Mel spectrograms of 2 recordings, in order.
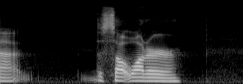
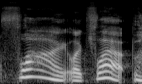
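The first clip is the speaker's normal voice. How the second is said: high-pitched imitation of a hype man; mock hype-up; 10 semitones higher, much slower than usual. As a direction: call it out high to rally a crowd. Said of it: "like, hyping him up".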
